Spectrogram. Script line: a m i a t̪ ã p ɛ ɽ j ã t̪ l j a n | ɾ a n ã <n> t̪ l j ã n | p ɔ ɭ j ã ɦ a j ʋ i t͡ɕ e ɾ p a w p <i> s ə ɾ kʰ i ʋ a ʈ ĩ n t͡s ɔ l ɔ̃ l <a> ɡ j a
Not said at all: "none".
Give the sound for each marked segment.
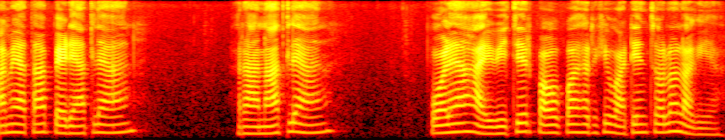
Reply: none, a, a

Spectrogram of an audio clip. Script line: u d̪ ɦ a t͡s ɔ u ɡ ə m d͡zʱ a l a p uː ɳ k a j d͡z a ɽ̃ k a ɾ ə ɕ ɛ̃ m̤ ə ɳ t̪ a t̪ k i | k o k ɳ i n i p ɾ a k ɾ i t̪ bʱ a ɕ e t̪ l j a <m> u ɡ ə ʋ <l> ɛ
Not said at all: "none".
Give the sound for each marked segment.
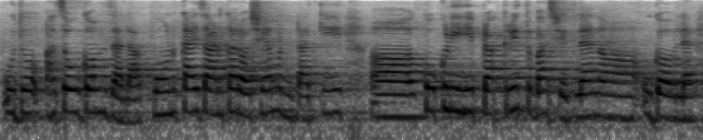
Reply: n, l

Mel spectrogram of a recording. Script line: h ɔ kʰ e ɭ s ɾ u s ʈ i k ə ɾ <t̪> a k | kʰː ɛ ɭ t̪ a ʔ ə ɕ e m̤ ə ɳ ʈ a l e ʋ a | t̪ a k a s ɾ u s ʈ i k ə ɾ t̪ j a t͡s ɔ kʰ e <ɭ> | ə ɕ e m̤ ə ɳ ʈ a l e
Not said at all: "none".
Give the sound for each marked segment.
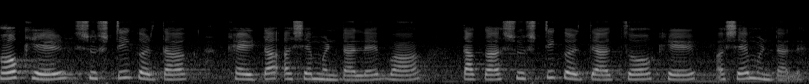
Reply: t̪, ɭ

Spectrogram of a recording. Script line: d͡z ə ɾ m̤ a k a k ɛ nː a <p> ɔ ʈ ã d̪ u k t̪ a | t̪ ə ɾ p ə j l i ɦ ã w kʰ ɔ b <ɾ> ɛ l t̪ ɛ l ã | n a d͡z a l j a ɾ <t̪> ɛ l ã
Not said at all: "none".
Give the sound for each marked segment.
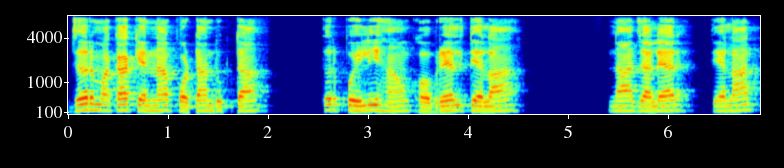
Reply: p, ɾ, t̪

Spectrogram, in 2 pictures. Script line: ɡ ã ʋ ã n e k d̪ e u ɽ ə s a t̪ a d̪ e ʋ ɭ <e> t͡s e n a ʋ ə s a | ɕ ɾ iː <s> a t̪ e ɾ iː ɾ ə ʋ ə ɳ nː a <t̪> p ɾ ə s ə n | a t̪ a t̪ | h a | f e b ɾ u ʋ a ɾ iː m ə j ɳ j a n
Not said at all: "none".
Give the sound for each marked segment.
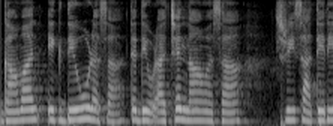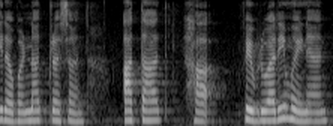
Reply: a, s, t̪

